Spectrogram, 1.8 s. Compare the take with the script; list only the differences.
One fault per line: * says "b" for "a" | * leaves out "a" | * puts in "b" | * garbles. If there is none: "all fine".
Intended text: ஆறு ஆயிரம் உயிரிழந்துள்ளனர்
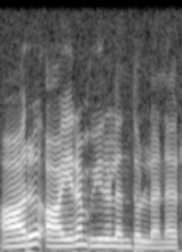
all fine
